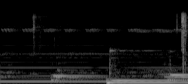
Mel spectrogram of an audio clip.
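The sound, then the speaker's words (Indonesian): Crickets at a house chirp in a steady, high-pitched drone that runs unbroken through the whole moment, fairly quiet and set against a low background hum, with no one speaking. “nah, eh, gue misalnya ada suara jangkrik atau burung ini ya lu nikmatin aja ya nggak tahu nih rumah gue padahal gue cari gue tuh cari-cari jangkrik gitu gue ya seneng mainan jangkrik tapi nggak ketemu gitu suaranya aja keras”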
